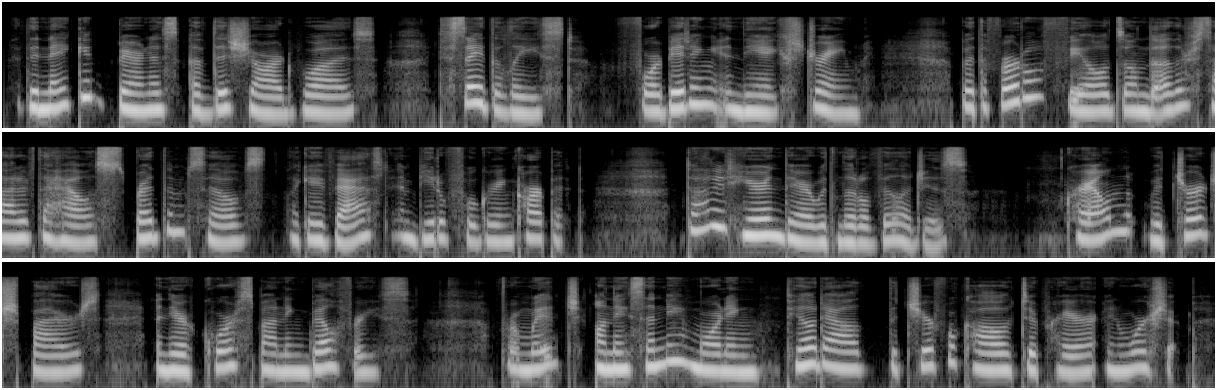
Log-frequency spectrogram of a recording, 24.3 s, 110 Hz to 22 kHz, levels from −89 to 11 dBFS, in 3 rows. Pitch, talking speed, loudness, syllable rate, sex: 250 Hz, 160 wpm, -19 LUFS, 5.0 syllables/s, female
